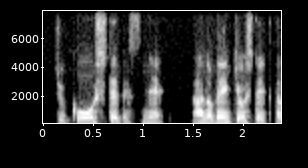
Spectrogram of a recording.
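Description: A woman talking at a fairly quick pace. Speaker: IT company CEO. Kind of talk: radio interview.

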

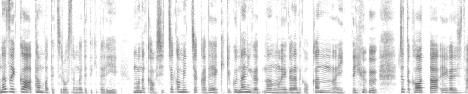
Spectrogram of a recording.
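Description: In a very clean recording with a silent background, a woman with a fairly high pitch and an unremarkable speaking voice talks at a fairly quick pace, with ordinary pitch variation, big swings in loudness and a dry, close sound with no echo. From Japan, Kyoto. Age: 20s. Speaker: singer-songwriter. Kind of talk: radio interview.

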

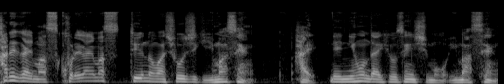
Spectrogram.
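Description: A normal speaking voice from a man, medium in pitch, with lively intonation and a fairly quick pace over a quiet background. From Japan, Yamaguchi Prefecture. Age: 40s. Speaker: sports team executive. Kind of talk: radio interview. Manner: polite formal.

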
